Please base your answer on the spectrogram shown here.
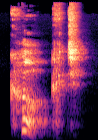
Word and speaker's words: cooked: Jumped, cooked, and washed. Can you hear the T sound at the end of the word? Why do these past simple verbs make a T sound?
